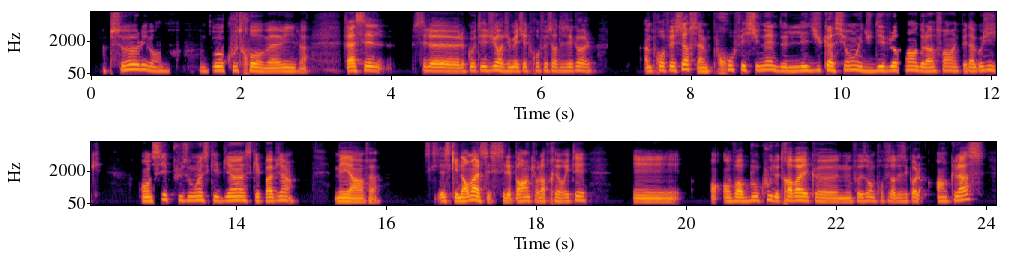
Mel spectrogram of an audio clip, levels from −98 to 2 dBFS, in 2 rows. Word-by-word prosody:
Absolument. 165 0 0 0.5
Beaucoup 150 +4 -1
trop. 140 -3 +1
Bah, 120 0 0
oui, 125 0 0
bah, 120 +2 -9 0.4
enfin, 145 +1 +5
c'est 155 +2 +2
l 140 -2 -5 0.4
c'est 145 - -8
le 135 -3 +3
le 130 - -4
côté 150 +2 -2
dur 155 +1 +2
du 135 - -4
métier 135 +1 0
de 135 - -15
professeur 140 0 -5
des 135 +1 -6
écoles. 140 -1 -3 0.7
Un 130 - -1
professeur, 155 +6 +1
c'est 130 -9 -3
un 125 - +1
professionnel 170 +3 -2
de 140 0 -3
l'éducation 155 +4 0
et - - 0
du 130 -2 -5
développement 150 +3 +1
de 140 - -1
l'enfant 140 +2 -1
et 140 - -6
pédagogique. 140 +4 -4 0.5
On 135 0 +3
sait, 185 +7 -1
plus 155 -4 -7
ou - - 0
moins, 160 +1 +1
ce 150 - -5
qui 150 - -4
est - - -2
bien, 150 +3 +2
ce 140 - -7
qui 140 - -6
est - - 0
pas 135 0 +3
bien. 150 -1 -3 0.5
Mais 125 0 +5
enfin, 115 +2 0 0.6
ce - - -19
qui - - -6
est - - +3
ce 130 - -2
qui 125 - +3
est - - +5
normal, 145 +5 +8
c'est - - -5
c'est 125 - -5
les 120 - +4
parents 135 +3 +3
qui 135 - -10
ont - - -4
la 125 - +2
priorité 130 +4 -2 0.6
et 115 -1 -1 0.4
on - - -4
on 130 - +1
voit 135 0 +4
beaucoup 150 +5 -3
de 140 - +1
travail 150 0 +6
que 120 -3 -1
nous 120 +1 -2
faisons, 135 +1 -3
professeurs 130 -2 -5
des 125 +1 -6
écoles, 130 0 -1 0.2
en 135 -1 -1
classe 170 +7 +1
140 Hz, 200 wpm, -23 LUFS, 130-155 Hz, 0.7 s, normal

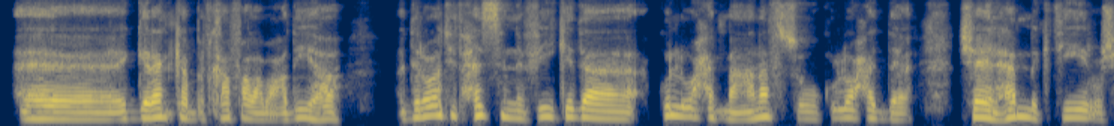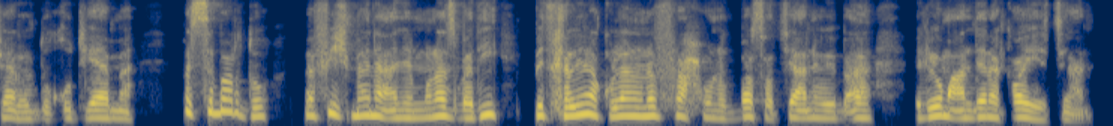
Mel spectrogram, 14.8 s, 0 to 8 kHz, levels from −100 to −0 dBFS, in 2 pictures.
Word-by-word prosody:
آآ 115 -1 +2
الجيران 140 +5 +3
كانت 135 -5 -3
بتخاف 135 +3 -4
على 115 - +1
بعضيها، 120 +1 -3 0.4
دلوقتي 175 +4 -1
تحس 175 0 +1
إن 135 -4 -6
في 155 +6 -6
كده 140 -6 +2
كل 180 -1 -3
واحد 155 -2 -3
مع 115 +1 -2
نَفْسه 155 -3 0
وكل 140 +4 -9
واحد 120 -6 -3 0.3
شايل 145 -5 +3
هَم 145 -1 0
كتير 145 +1 -6
وشايل 140 -2 -2
الضغوط 125 +3 -9
ياما، 135 -2 +1 0.3
بس 240 0 +5
برضه 220 -10 +1 0.3
ما 175 - +1
فيش 185 -5 +1
مانع 170 -5 +3
إن 140 - -2
المناسبة 145 +1 +1
دي 190 +5 +1 0.2
بتخلّينا 180 +2 +5
كُلّنا 170 +1 +2
نفرح 165 -2 +1
ونتبسط 140 +4 -2
يعني 140 -1 +2
ويبقى 135 +1 -1 0.3
اليوم 165 +5 +4
عندنا 145 +2 +3
كويس 135 -10 +1
يعني. - - -8
140 Hz, 165 wpm, -23 LUFS, 125-165 Hz, 0.4 s, بس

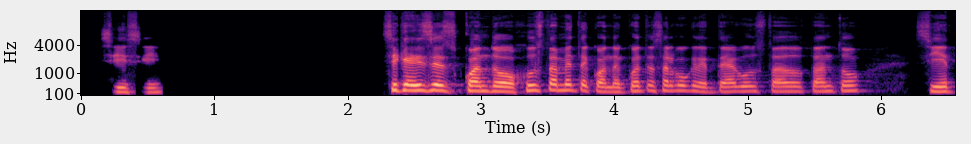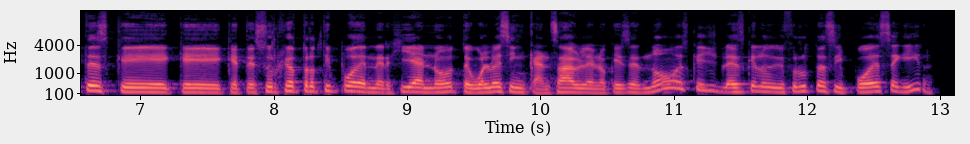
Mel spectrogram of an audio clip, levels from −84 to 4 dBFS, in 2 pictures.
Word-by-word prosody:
Sí, 150 -2 -3
sí. 145 0 -9 1.7
Sí 210 - +4
que 205 - +10
dices 195 -1 +8
cuando, 175 -5 +6
justamente, 200 +2 +2
cuando 160 -2 +1
encuentras 180 +5 -2
algo 190 0 0
que 160 -4 -1
te 160 +2 -3
ha - - +2
gustado 165 0 -2
tanto, 185 +2 -3 0.3
sientes 165 +2 0
que 150 -6 -1
que 135 -2 0
que 135 +1 -5
te 140 - -4
surge 160 +4 -3
otro 175 0 -3
tipo 175 0 -3
de - - +2
energía, 145 +2 -2
¿no? 145 +3 -3
Te - - -4
vuelves 145 +4 -1
incansable, 135 -1 -2
lo 120 -1 -8
que 135 - -9
dices, 135 0 -6
no, 195 - -5
es 245 - -10
que 195 -2 -8
es 145 0 -2
que 180 - -6
lo 160 -2 -5
disfrutas 165 +4 -6
y 150 - -5
puedes 150 +4 -2
seguir. 165 - -8
160 Hz, 190 wpm, -21 LUFS, 145-180 Hz, 1.7 s, que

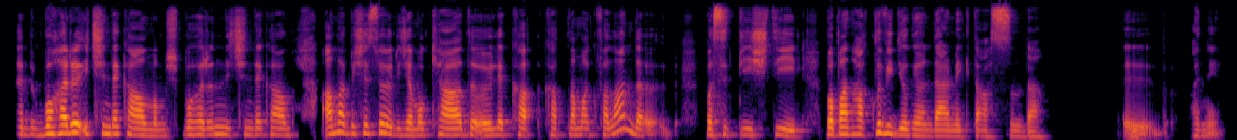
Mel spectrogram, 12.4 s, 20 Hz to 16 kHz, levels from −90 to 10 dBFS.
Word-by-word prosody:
Tabii 175 -1 -8
buharı 215 +4 +8
içinde 195 -1 0
kalmamış, 160 -4 -1
buharının 175 +1 -1
içinde 175 0 -5
kalm 170 -2 -2 0.3
ama 225 +1 +2
bir - - -3
şey 210 +2 -3
söyleyeceğim, 185 -7 0
o 165 0 -3
kâğıdı 170 -1 +3
öyle 165 +1 0
kat 165 -2 -2
katlamak 170 0 -5
falan 175 - -1
da, - - -2
eee, - - -18 0.4
basit 170 0 +2
bir 170 - -7
iş 165 +1 -2
değil. 145 -5 -4 0.2
Baban 185 +1 +6
haklı 185 +5 0
video 175 -6 0
göndermekte 145 -2 -2
aslında, 135 -1 -2 0.7
eee, - - -6 0.2
b - - -19 0.2
hani. 70 -1 -11
170 Hz, 150 wpm, -24 LUFS, 160-185 Hz, 0.7 s, buharı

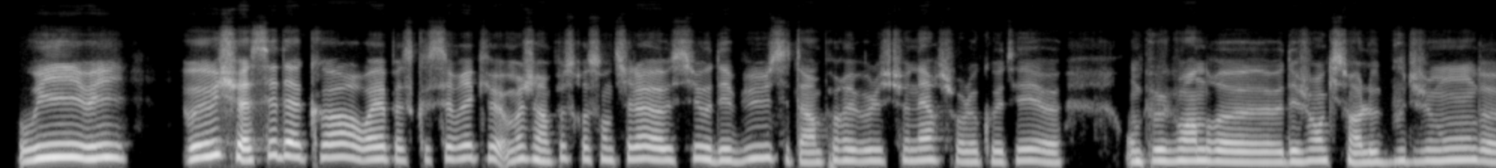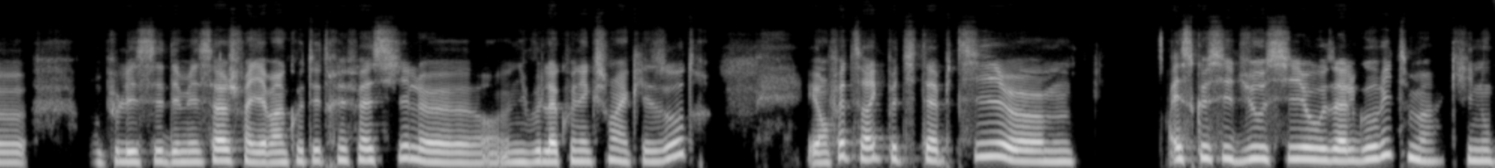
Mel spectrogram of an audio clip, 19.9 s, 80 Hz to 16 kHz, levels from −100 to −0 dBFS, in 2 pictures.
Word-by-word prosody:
Oui, 255 +6 +8
oui. 245 +1 +5 0.4
Oui, 230 - +6
oui, 290 - +7
je 305 - +2
suis - - +7
assez 215 +8 +3
d'accord, 255 -3 +2
ouais, 225 +2 +3
parce 210 -1 -6
que 215 - -11
c'est 220 +2 -5
vrai 240 +2 0
que, 235 -1 -3
moi, 210 +4 -2
j'ai 230 -2 0
un 195 - 0
peu 240 - -7
ce 235 - -12
ressenti 220 0 -5
là, 225 -1 +3
aussi 210 +3 -3
au 225 - +2
début, 205 +4 -2
c'était 210 -6 -7
un 175 - -2
peu 180 - -8
révolutionnaire 200 +1 -3
sur 210 -3 -7
le 180 0 -3
côté, 200 +2 -4
heu, 175 -2 -2 0.4
on 185 - -1
peut 200 +1 0
joindre, 200 0 +1
heu, 180 -1 0
des 190 +1 0
gens 205 +2 -2
qui 205 - -7
sont - - -3
à - - 0
l'autre 175 0 -2
bout 195 +3 -6
du 185 +2 -6
monde, 210 +1 -1
heu, 175 -2 -3 0.4
on 170 - -11
peut 175 - -8
laisser 185 +1 -1
des 180 -1 -2
messages, 185 +2 +1
enfin, 195 - -2
il - - +1
y - - +2
avait 175 - +1
un 175 - 0
côté 195 +2 -4
très 210 +2 -4
facile, 210 +3 -2
heu, 170 -3 +1
en 165 - -8
au - - -6
niveau 180 +1 -3
de 190 - 0
la 180 - +6
connexion 195 +2 -4
avec 190 -3 -4
les 185 +2 -4
autres 300 - -4 0.6
et - - 0
en 175 - 0
fait, 270 +7 0
c'est 235 - -2
vrai 220 - +3
que - - -24
petit 225 0 -5
à - - +4
petit, 270 +7 -5
hem, 190 -6 +2 0.7
est-ce 225 0 +2
que 245 - +2
c'est 235 0 -1
dû 205 +3 -2
aussi 230 0 0
aux 210 -1 +3
algorithmes 220 +1 +1
qui 210 - -7
nous 200 -1 -2
205 Hz, 265 wpm, -23 LUFS, 185-230 Hz, 0.7 s, Oui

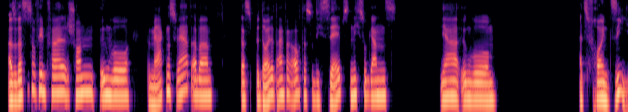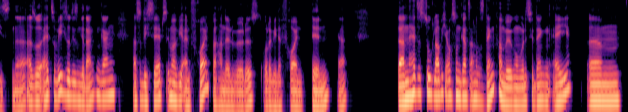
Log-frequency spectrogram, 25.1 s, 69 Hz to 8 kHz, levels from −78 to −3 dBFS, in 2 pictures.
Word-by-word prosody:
Also, 115 0 +4
das 135 +2 +2
ist 175 - -10
auf 170 -4 -2
jeden 175 -2 +3
Fall 155 -1 +1
schon 155 +2 +1
irgendwo 135 -1 +3 0.3
bemerkenswert. 140 - 0
Aber 135 -1 +2 0.5
das 120 -1 -1
bedeutet 120 +4 +1
einfach 145 +2 0
auch, 135 +4 0
dass 135 -3 -3
du 120 - -7
dich 120 -2 -5
selbst 145 +6 0
nicht 145 +1 +1
so 135 - -3
ganz, 135 +1 -1 0.8
ja, 130 +2 +2
irgendwo 120 +1 +2 1.8
als - - -3
Freund 120 -4 +2
siehst, 130 - -2
ne? 85 +5 -3
Also, 110 +2 0
hättest 135 +3 -1
du - - -2
wirklich 150 +1 +1
so 135 - +2
diesen 120 -2 -1
Gedankengang, 130 +6 -1 0.3
dass 110 -1 -3
du - - -6
dich 110 -1 -2
selbst 120 +1 -1
immer 120 -2 +1
wie 115 0 -1
ein 90 -2 -2
Freund 155 - -1
behandeln 85 -2 -2
würdest 95 +9 -3
oder 85 -2 -3
wie 85 - -2
'ne 80 0 -4
Freundin, 85 - -2
ja 95 +9 -5 1.0
dann 110 +4 +7
hättest 150 +2 +1
du, 150 - +5
glaube 140 0 +2
ich, 145 - -2
auch 135 0 -1
so 135 +2 0
'n 130 - +3
ganz 130 -1 0
anderes 115 -3 -3
Denkvermögen 115 - +2
und 100 - 0
würdest 105 +1 -2
dir 105 - -4
denken: 110 0 -1
„Ey, 125 - +1 0.3
ähm“ 115 0 +3
125 Hz, 160 wpm, -23 LUFS, 110-140 Hz, 1.8 s, dann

